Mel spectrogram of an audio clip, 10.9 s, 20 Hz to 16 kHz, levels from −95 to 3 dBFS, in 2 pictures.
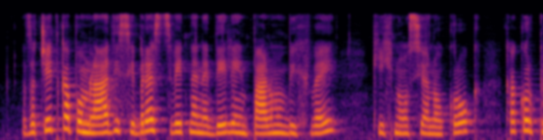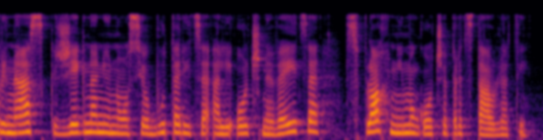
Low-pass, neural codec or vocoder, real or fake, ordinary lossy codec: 10.8 kHz; vocoder, 24 kHz, 100 mel bands, Vocos; fake; none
